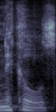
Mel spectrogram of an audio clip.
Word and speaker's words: Nichols: Do you know you recharge um like if you can not Charlotte Nichols, but is it nickel or nickels? Nickels. You said it right.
